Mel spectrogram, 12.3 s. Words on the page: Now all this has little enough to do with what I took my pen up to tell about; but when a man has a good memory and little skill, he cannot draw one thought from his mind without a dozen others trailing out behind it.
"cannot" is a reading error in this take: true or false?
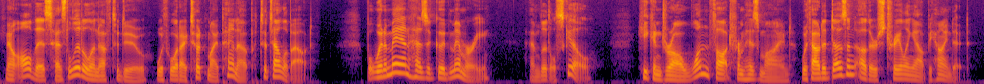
true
